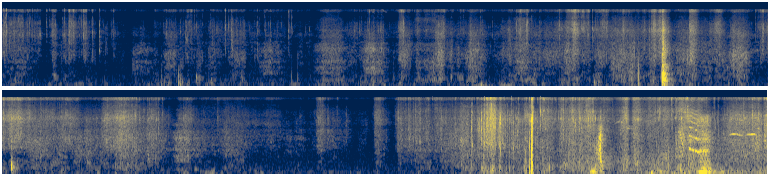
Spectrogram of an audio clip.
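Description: Quiet rustling and handling noise from a handheld phone being carried while walking, with a single sharp click about thirteen seconds in. From about twenty-four seconds a steadier hiss comes in, with more clicks.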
